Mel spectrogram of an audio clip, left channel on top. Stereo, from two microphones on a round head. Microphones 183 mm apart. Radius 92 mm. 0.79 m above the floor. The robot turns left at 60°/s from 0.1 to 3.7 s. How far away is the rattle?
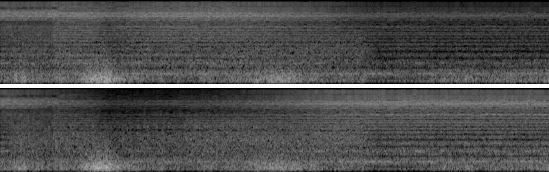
No rattle in this recording.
